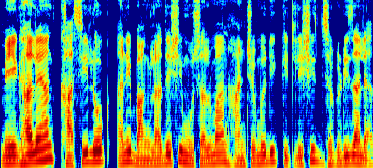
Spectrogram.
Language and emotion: Goan Konkani, neutral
